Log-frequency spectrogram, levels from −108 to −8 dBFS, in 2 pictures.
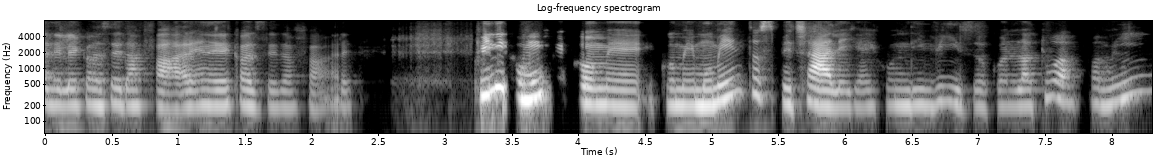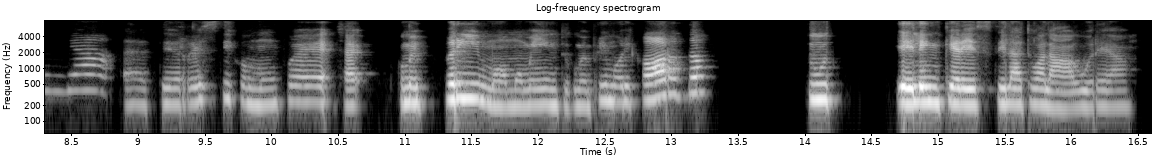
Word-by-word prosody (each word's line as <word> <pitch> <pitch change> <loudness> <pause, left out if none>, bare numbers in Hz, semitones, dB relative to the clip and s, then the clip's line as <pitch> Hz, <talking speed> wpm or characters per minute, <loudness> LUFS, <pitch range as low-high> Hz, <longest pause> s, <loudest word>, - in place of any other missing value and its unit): È - - -9
nelle 200 0 -9
cose 205 0 -10
da 200 -1 -10
fare, 185 -1 -8
nelle 195 0 -7
cose 190 -2 -12
da 185 0 -19
fare. 185 +1 -24 0.9
Quindi 345 +8 +9
comunque 300 +1 +6
come 205 -3 -4
come 200 -1 -7
momento 275 - 0
speciale 210 -9 +2
che 185 - -22
hai 190 +1 -20
condiviso 200 -1 -14
con 195 0 -21
la 195 0 -11
tua 235 0 -11
famiglia, 370 - -14
ehm, 205 0 -22
terresti 230 +5 -15
comunque, 230 +1 -11
cioè 200 -1 -10 0.2
come 220 0 -5
primo 255 -6 +1
momento, 200 0 -11
come 195 0 -15
primo 240 +2 -10
ricordo, 315 +9 -2 0.7
tu 255 -1 +2 0.5
elencheresti 215 -2 +5
la 210 -1 -5
tua 210 -1 -10
laurea. 190 +1 -11
210 Hz, 135 wpm, -22 LUFS, 195-245 Hz, 0.9 s, Quindi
